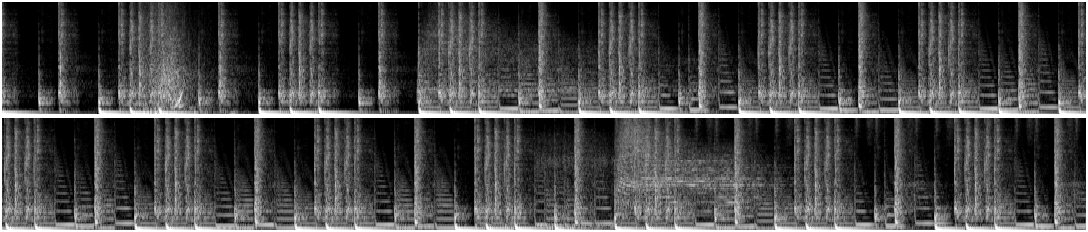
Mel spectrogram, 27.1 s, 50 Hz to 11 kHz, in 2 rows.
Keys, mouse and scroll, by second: 6.2 click, 9.9-16.9 drag, 16.9 right click, 19.6 click, 22.3-24.2 drag.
